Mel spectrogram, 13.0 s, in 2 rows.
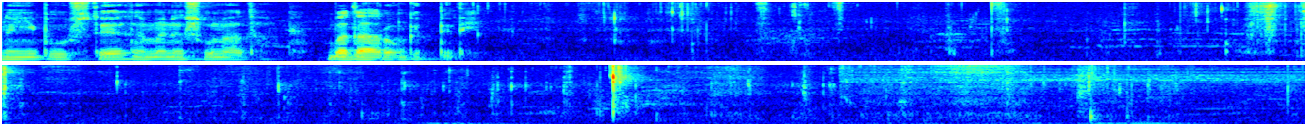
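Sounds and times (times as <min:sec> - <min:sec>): person chewing food: 0:02.3 - 0:13.0.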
